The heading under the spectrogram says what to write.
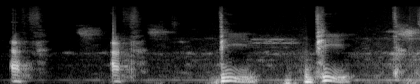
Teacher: আমরা যখন এফ and ভি এই দুইটা উচ্চারণ করব তখন আমাদের উপরের যে টিথ রয়েছে এটা নিচের ঠোঁটের সঙ্গে টাচ করবে। আমরা যদি উপরের দাঁতের সঙ্গে নিচের এই যে লিপ রয়েছে এটাকে যদি সঠিকভাবে টাচ না করাতে পারি তাহলে কিন্তু এই দুইটা লেটার্সের রাইট প্রনাউন্সিয়েশন ভুল হবে।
